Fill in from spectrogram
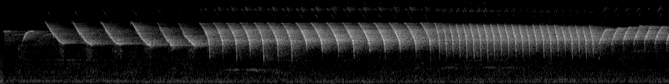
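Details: Kenari (canary) singing in gacor style, with special cengkok turns and rich isian fills: a few falling whistled sweeps, then a long, fast, even trill of buzzy notes repeated about four times a second, rising slightly in pitch.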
